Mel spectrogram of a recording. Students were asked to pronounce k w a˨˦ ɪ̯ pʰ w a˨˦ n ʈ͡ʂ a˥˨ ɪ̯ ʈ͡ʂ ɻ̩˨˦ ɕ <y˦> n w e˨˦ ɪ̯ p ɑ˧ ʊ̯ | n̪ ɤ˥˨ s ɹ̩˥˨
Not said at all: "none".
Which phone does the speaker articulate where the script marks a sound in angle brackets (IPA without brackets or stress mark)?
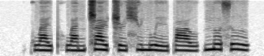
y˦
